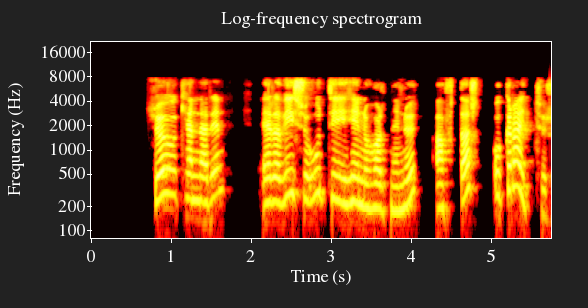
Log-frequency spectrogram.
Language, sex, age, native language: Icelandic, female, 50-59, Icelandic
